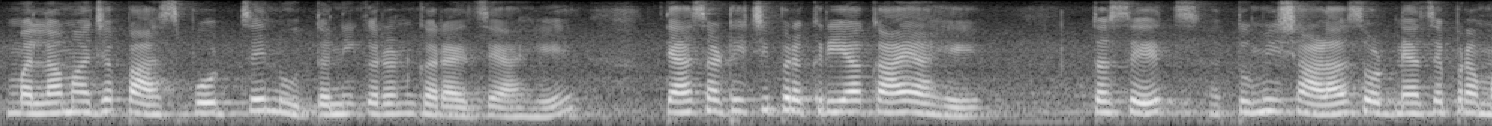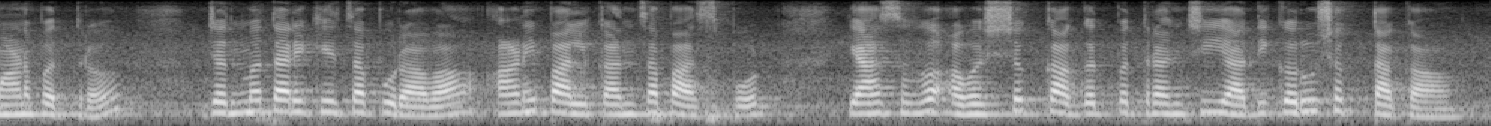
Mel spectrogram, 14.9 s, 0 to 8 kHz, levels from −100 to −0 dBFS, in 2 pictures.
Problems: constant background noise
